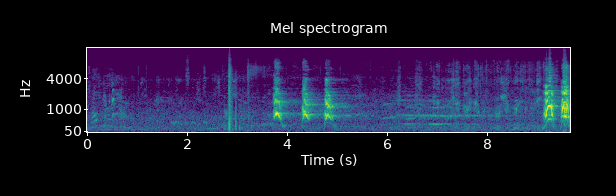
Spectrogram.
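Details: Dogs barking in Mazovia in 2021: after a quiet start with a sharp click, three barks come in fast succession, faint tonal sounds follow, and two more barks close the recording.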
